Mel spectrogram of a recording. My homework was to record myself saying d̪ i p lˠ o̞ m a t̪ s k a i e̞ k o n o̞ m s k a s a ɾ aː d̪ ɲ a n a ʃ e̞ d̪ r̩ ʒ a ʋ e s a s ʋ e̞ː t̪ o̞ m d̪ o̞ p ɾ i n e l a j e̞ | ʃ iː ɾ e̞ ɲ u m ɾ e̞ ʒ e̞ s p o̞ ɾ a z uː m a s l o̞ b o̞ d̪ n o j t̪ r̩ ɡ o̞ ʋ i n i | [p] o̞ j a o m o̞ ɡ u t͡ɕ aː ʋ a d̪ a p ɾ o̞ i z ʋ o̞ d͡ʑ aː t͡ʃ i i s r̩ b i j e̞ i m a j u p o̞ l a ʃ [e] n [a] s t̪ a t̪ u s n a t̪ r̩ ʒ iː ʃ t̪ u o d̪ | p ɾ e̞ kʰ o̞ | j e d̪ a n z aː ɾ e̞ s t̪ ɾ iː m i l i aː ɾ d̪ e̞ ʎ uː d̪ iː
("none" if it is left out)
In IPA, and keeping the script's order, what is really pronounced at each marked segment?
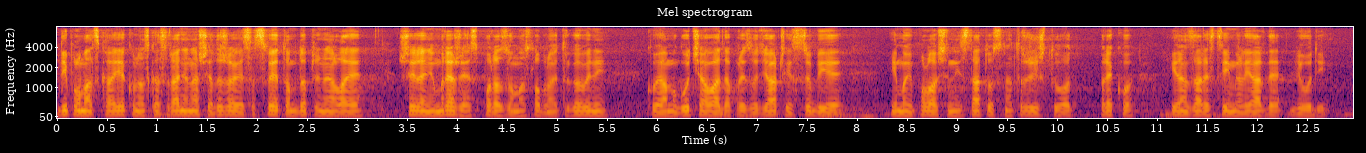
k, e, i

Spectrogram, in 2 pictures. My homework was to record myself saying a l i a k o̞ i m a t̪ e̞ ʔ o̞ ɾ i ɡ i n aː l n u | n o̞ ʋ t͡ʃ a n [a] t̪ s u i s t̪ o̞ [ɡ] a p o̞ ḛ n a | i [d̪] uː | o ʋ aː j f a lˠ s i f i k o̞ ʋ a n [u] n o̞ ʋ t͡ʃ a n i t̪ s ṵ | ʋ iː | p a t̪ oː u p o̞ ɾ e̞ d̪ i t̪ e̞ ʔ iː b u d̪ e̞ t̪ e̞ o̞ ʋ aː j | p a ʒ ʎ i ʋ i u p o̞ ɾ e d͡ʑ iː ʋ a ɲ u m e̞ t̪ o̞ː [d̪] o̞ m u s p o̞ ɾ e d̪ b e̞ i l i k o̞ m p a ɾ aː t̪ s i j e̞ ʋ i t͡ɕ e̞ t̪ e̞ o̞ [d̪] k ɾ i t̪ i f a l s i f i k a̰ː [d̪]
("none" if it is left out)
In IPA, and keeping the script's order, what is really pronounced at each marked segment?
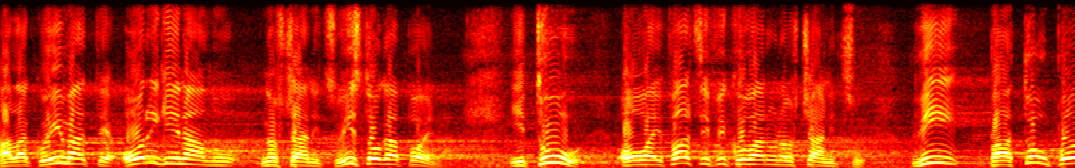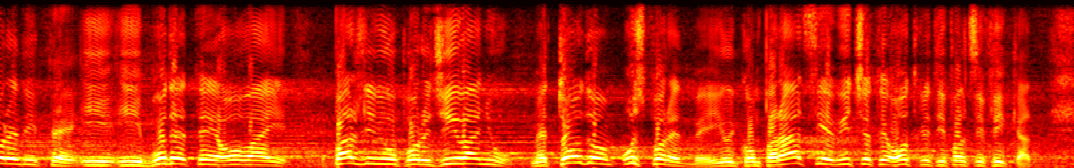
i, ɡ, t̪, u, d̪, t̪, t̪

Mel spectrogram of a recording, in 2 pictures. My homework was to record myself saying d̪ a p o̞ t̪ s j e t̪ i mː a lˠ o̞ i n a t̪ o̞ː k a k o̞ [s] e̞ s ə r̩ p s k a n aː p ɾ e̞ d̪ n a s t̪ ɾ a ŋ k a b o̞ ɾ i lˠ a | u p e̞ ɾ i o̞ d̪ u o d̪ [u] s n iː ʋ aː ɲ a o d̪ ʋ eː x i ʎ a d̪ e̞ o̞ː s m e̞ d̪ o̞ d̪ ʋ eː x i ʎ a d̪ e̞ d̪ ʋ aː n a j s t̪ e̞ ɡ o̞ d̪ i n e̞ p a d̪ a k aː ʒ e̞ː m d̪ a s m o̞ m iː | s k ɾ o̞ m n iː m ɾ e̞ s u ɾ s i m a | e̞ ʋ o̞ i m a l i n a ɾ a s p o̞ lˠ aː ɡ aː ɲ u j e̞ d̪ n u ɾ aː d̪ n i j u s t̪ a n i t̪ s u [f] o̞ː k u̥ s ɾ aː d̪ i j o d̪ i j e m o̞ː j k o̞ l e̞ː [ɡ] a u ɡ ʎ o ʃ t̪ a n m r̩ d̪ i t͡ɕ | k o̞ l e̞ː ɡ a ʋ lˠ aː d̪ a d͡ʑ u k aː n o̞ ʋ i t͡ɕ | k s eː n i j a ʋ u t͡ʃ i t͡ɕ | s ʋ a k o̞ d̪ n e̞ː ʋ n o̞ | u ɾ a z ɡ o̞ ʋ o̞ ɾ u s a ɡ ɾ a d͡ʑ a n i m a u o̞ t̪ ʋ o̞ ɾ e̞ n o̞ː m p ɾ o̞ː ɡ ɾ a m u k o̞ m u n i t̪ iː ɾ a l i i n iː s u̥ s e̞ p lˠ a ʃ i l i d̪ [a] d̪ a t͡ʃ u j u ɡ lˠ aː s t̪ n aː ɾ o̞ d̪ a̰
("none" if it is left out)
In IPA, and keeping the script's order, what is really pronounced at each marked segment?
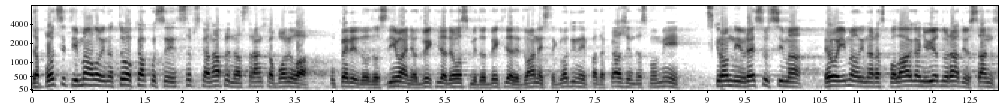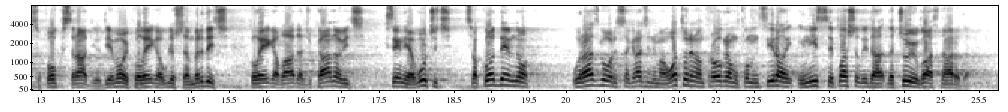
s, o, f, ɡ, a

